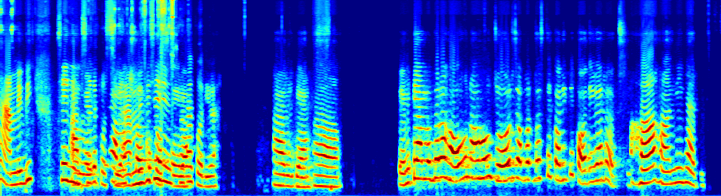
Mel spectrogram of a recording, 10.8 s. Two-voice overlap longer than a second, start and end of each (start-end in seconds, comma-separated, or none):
1.1-2.8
